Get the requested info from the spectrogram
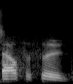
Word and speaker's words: Alfa Sud: Alfa Sud, yeah.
